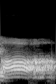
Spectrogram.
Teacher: हमारा मुंह कितना खुला है, यदि मैं इसकी बात करूं तो एक होता विव्रत। विव्रत का मतलब होता पूरा खुला हुआ, जिसके उच्चारण में पूरे का पूरा मुंह खुल जाए।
